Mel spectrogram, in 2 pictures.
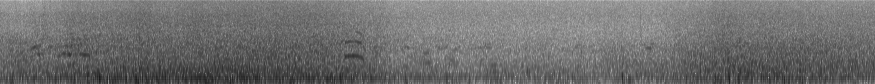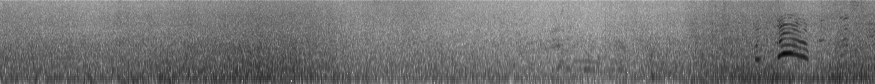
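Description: A boy splashes through shallow water.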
